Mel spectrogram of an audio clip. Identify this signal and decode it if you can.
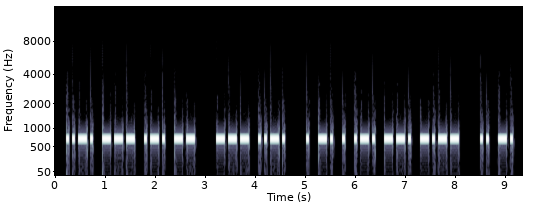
Morse code, heard as a keyed tone, about 19 wpm, 700 Hz. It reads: FORM OF ENERGY IN
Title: Sentences from Top 1000 Words - Review Part 6 - 20wpm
